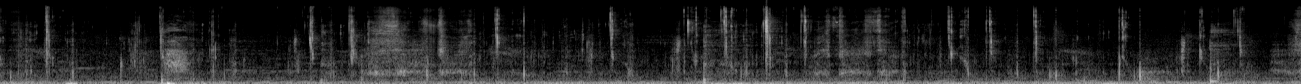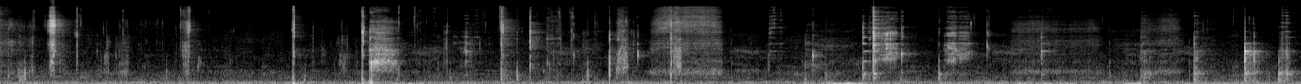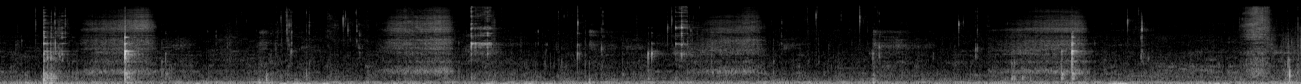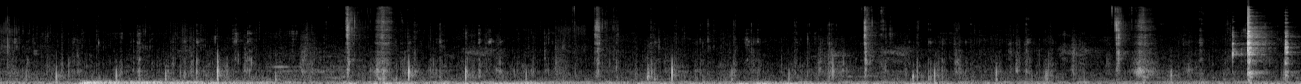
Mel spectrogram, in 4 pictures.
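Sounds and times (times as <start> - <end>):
cutlery clinking on a plate: 21.6 - 22.8, 25.0 - 27.5
chewing noodles: 38.3 - 52.0.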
